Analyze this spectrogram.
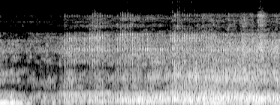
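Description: A motorbike engine rumbles past nearby.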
